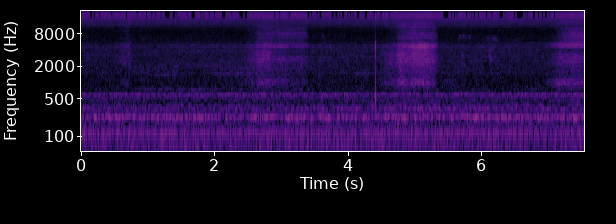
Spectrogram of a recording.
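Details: A female cat sleeping deeply after a long day snores softly and rhythmically, roughly every two seconds, over a steady low rumble of room or vehicle noise.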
